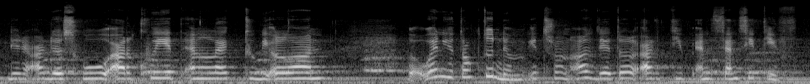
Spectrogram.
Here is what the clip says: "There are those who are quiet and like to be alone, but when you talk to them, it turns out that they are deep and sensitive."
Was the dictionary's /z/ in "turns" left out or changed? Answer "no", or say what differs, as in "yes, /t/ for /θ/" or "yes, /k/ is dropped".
yes, /z/ is dropped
